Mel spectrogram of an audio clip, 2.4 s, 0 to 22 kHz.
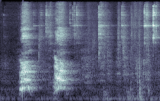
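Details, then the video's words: One-year-old female Labrador Retriever named Lola gives two sharp barks half a second apart, followed by quiet room noise. "MY 1 YEAR OLD FEMALE LABRADOR BARKING"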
